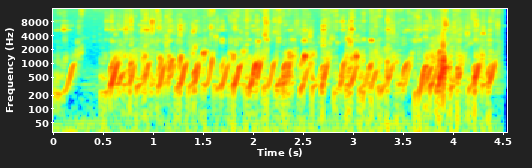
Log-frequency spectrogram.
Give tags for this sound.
bubbly; bubble; bubbles; drink; water; straw; bubbling

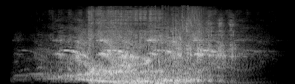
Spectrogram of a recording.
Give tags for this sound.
transformer; atmosphere; voice; Sci-fi; noise; destruction; dark; drone; rise; game; futuristic; transition; background; glitch; impact; morph; metalic; hit; horror; metal; stinger; opening; cinematic; abstract; moves; scary; transformation; woosh

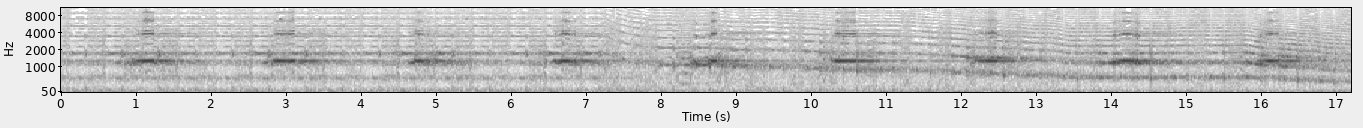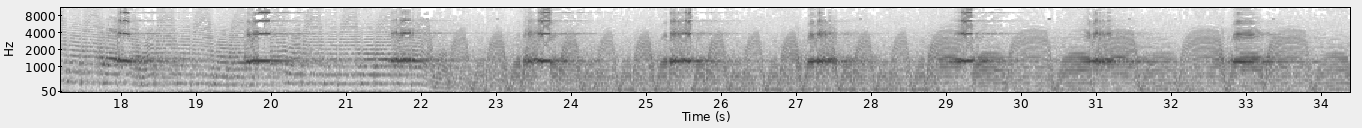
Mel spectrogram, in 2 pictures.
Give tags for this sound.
2; 200t; 6; Buchla; Cloudlab; Emulation; Instruments; Native; Reaktor; Runs; Software; That; V1

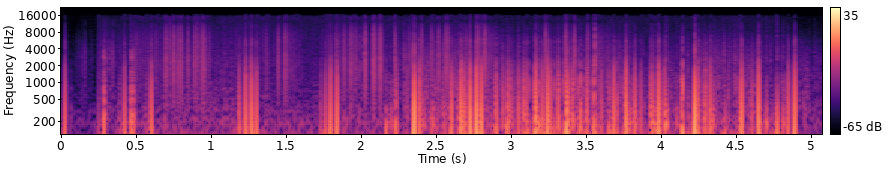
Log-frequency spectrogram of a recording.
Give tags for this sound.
2-bars; noise; processed; loop; sound-design; rhythmic; glitch

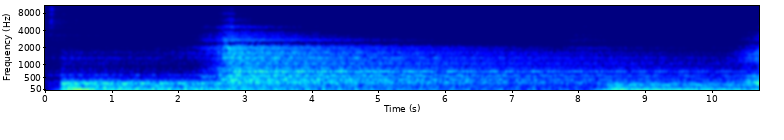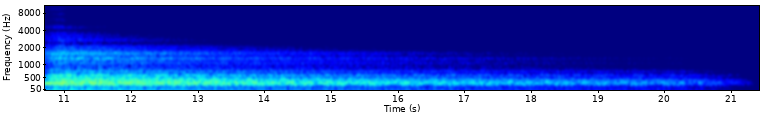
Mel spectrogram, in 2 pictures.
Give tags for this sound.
noise; lo-fi; electronic; processed; experimental; glitch; digital

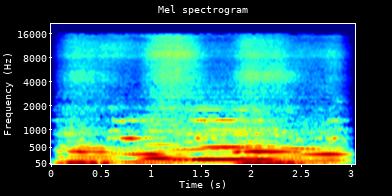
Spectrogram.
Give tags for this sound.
breathing; giant

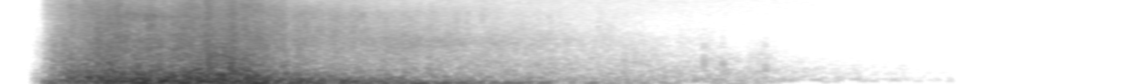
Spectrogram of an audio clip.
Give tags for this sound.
FLASH; TRANSITION; WOOSH

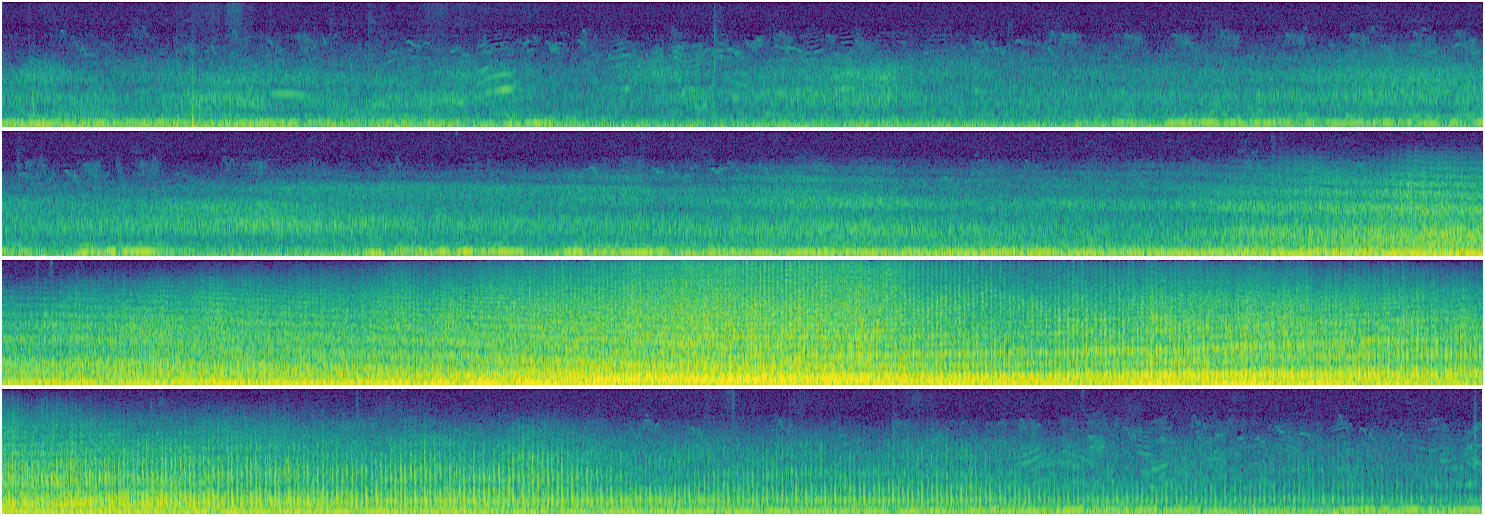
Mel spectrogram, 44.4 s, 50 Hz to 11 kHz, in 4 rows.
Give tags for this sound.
16bit; airplane; beechcraft; bimotor; c-45; channels; f; fnk; h4; Hz; ink; plane; zoom

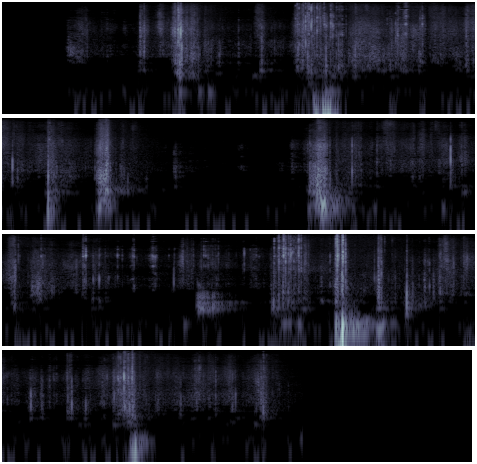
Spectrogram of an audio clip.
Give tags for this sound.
belt; button; zipper

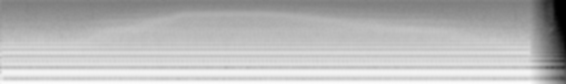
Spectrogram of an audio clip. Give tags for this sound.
antti; beep; bleep; distortion; electronic; korg; mda; monotron-duo; overdrive; saro; smartelectronix; tracker

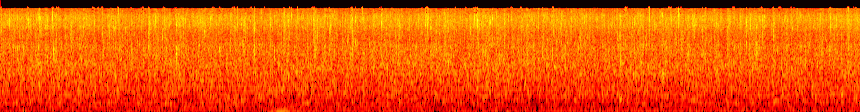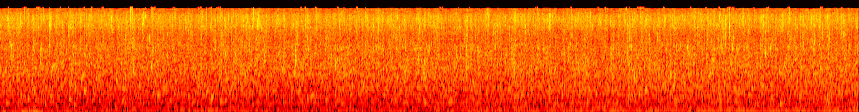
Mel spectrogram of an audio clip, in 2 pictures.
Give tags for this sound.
creek; ambient; water; nature; stream; field-recording

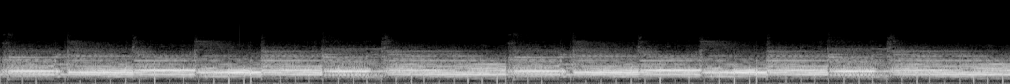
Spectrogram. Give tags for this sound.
creepy; guitar; lo-fi; mellow

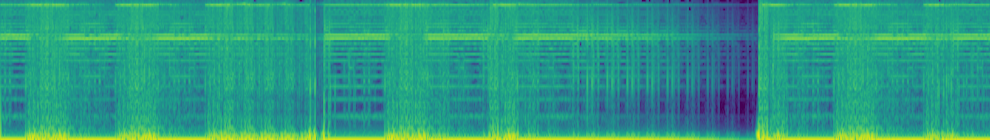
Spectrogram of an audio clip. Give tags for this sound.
electronic; fubar

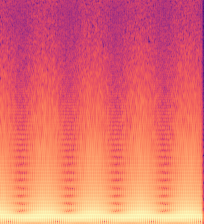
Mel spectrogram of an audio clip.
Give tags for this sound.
bass; noise; synth

